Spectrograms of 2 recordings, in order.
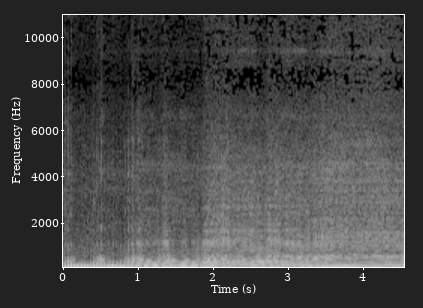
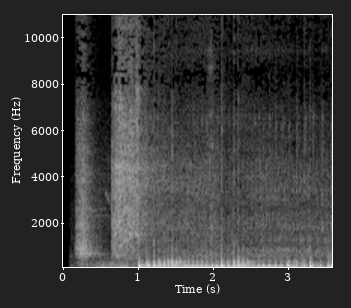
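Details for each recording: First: Honda Supra X 125 that misfired (brebet) and lacked power because the top/cam timing had shifted. After the repair the engine restarts, valve noise is gone, and a smooth, even note rises and falls with the throttle: normal running. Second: Honda Supra X 125 that sputters and lacks power, at idle: uneven skipping beats with a light valve tick. Tagged as shifted timing (top geser); the valve noise is set aside for now.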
